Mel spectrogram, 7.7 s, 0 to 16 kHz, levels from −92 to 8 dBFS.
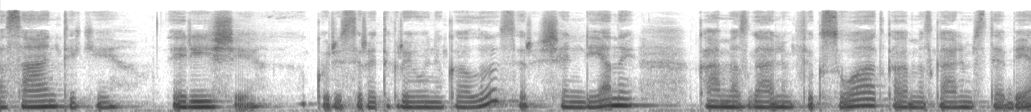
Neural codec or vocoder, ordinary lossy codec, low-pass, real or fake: none; MP3, 96 kbps; 10.8 kHz; real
